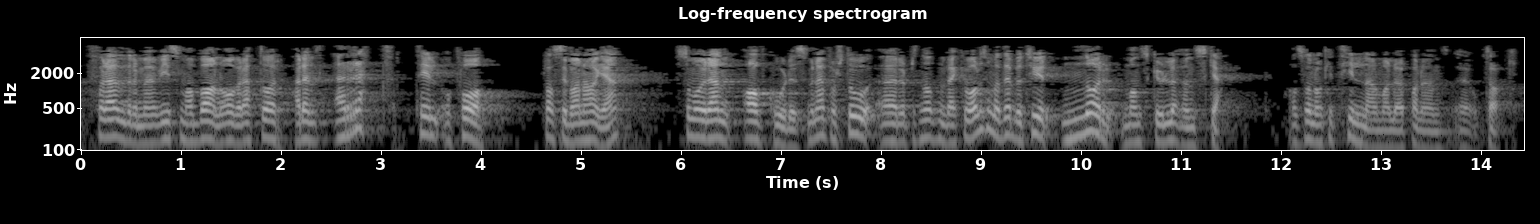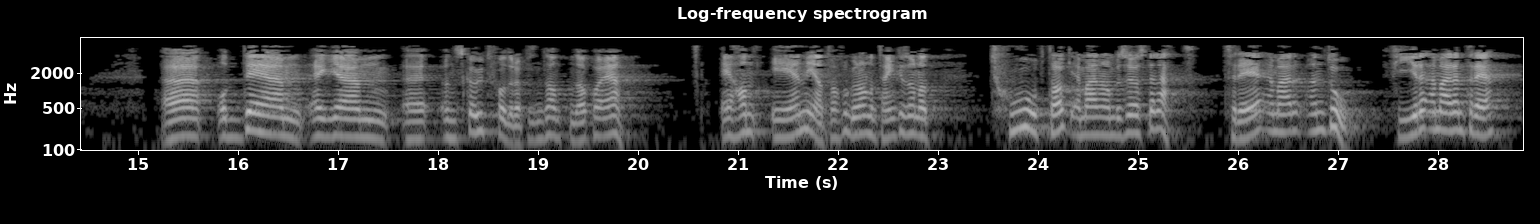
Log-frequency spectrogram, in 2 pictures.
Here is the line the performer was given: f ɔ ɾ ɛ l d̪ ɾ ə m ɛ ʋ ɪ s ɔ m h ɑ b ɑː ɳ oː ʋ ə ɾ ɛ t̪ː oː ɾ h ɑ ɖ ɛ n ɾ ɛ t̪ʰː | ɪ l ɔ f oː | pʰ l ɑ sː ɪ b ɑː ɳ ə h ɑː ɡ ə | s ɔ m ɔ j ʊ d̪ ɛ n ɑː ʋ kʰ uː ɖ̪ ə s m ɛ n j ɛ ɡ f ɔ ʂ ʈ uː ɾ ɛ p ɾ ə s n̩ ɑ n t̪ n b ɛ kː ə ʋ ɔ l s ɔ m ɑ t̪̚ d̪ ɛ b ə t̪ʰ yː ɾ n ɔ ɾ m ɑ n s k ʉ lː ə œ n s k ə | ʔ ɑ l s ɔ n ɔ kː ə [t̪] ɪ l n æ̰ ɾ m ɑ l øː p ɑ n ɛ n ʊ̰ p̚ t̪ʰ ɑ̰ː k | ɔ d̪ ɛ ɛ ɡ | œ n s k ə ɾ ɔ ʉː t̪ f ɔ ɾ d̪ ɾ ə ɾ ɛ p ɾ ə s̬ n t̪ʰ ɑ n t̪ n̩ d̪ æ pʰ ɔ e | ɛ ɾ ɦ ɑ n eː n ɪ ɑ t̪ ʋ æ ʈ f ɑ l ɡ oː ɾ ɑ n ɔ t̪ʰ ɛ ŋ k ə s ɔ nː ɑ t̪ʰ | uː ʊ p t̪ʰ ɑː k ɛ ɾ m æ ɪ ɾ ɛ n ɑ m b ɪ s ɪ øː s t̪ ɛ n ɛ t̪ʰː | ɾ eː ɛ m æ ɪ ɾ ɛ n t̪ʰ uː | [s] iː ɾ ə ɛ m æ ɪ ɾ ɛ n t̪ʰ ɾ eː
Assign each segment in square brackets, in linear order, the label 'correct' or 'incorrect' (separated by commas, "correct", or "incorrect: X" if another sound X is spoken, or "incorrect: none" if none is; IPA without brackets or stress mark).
incorrect: t̪ʰ, incorrect: f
